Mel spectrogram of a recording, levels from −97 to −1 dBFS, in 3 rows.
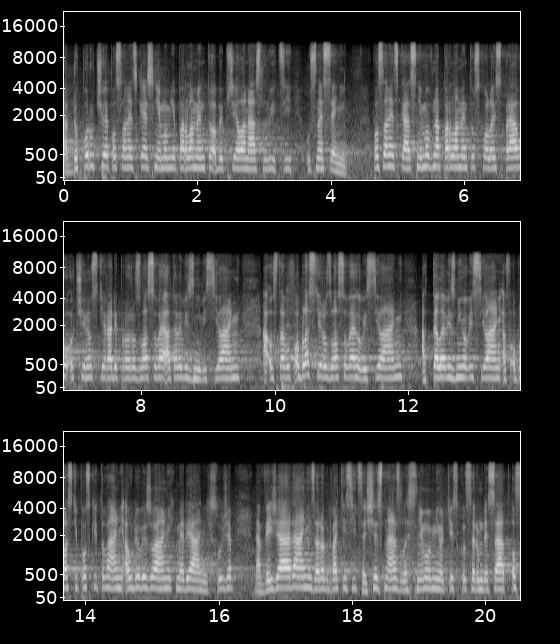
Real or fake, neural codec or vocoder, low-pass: real; none; 10.8 kHz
